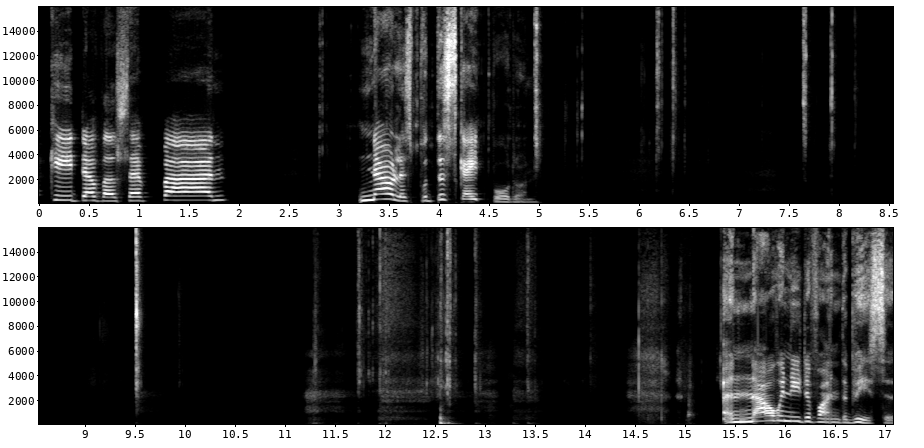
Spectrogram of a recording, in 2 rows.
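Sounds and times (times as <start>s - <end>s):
plastic cubes clicking together: 4.5s - 6.6s, 7.6s - 8.2s, 11.3s - 13.5s.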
